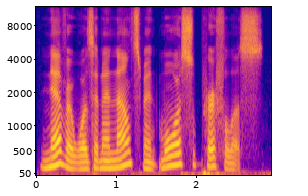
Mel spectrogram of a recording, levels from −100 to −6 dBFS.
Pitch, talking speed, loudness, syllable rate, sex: 170 Hz, 120 wpm, -17 LUFS, 4.3 syllables/s, female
